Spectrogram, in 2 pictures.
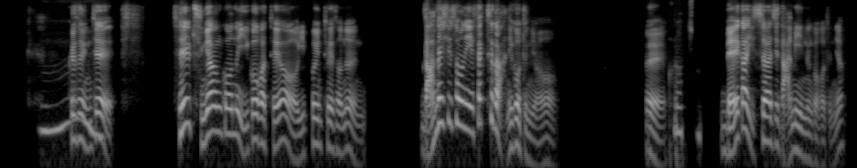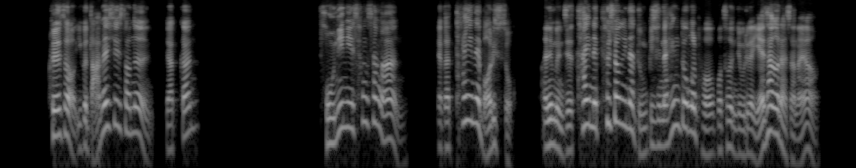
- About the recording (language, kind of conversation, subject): Korean, advice, 남들의 시선 속에서도 진짜 나를 어떻게 지킬 수 있을까요?
- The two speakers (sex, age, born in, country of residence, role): female, 35-39, South Korea, Germany, user; male, 40-44, South Korea, United States, advisor
- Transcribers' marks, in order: put-on voice: "fact가"; in English: "fact가"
